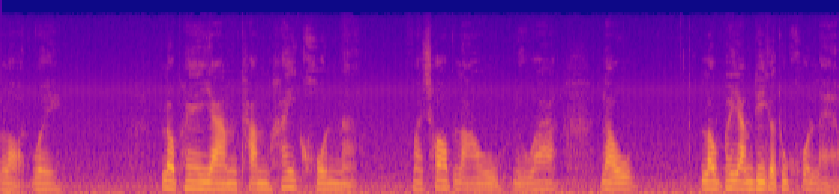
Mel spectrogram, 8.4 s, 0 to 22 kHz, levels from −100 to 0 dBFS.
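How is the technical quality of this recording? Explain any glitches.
The recording is compromised by mains buzz running under the speech from start to finish. Sharp spikes repeating twice per 50 Hz cycle stack harmonics into the kilohertz range, producing a steady raspy edge sitting roughly 20 dB below the voice. That brightness separates it from smooth, low mains hum.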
